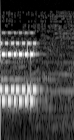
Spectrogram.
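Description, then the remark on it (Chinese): A phone rings once, a bright electronic tone with stacked harmonics lasting about half a second, then it cuts off and leaves a faint hum. It is an incoming call from Mo Xiaoyu. No one speaks. “而莫小鱼的电话也是适时而来。”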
